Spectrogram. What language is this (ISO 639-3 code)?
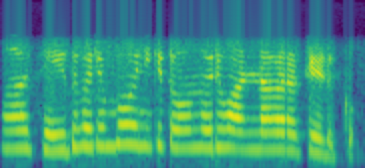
mal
